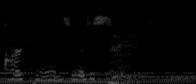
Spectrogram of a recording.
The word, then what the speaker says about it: Arkansas: I do know that in the state of Arkansas, it is technically illegal to pronounce it Arkansas in the streets. Now, they're not going to arrest you for something that stupid, but it's Arkansas.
